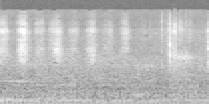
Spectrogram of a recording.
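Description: Near silence: faint scraping and light ticks of a kitchen knife cutting into a whole lemon's peel, scoring it crosswise, over a steady low hum.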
